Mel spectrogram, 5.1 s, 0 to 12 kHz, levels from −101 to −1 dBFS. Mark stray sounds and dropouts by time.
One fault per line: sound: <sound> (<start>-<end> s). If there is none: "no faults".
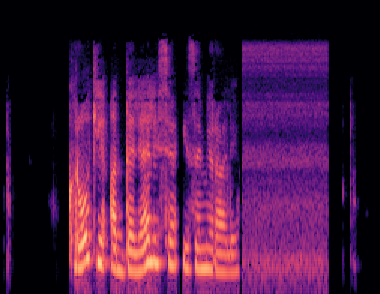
no faults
